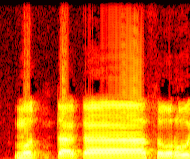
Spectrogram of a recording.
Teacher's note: تو بہرحال الہا کو متکا، تا پیسو، متکاسو، را پیشرو، متکاسرو۔ یہ کاف باریک پڑھنا ہے اس کو، اور را کو موٹا پڑھنا ہے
